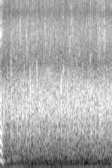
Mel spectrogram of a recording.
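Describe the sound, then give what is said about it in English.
A church crowd applauds steadily, a dense wash of many hands clapping at once with no distinct individual claps, holding at an even loudness for the whole short stretch. “Yep, you can clap at that.”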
